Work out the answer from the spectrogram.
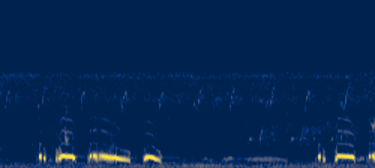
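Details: Spotted dove in full song, repeating low cooing phrases of short clipped notes leading into a drawn-out coo, with a pause between phrases and soft high chirping from other birds behind.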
